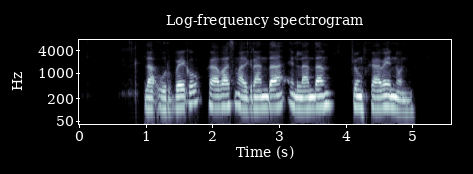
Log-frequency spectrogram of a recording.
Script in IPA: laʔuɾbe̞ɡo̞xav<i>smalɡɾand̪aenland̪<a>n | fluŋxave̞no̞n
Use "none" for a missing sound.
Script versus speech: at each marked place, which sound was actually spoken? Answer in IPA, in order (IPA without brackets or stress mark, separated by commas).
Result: a, a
